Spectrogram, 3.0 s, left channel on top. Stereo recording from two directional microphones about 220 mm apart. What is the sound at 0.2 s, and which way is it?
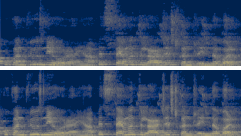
A woman's voice, 50° right (ahead or behind).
